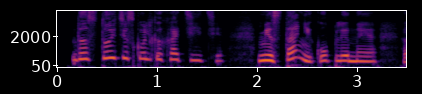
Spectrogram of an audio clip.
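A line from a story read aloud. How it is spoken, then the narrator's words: Laughing. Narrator (Russian): рассмеялась Аннет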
